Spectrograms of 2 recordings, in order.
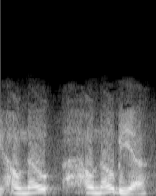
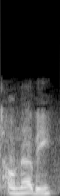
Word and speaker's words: Honobia: it's actually the the if you were to try to pronounce it the way it spelled it would be honobia but it's pronounced honeubi and uh the locals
